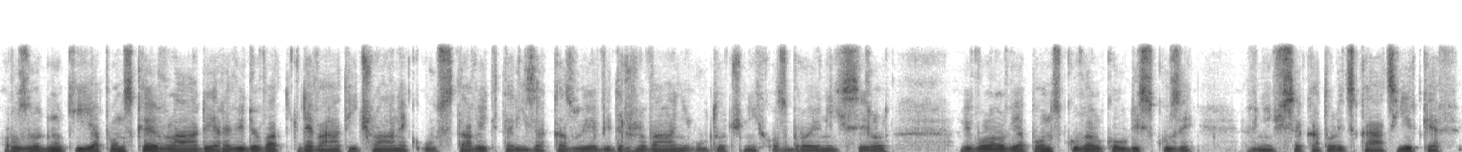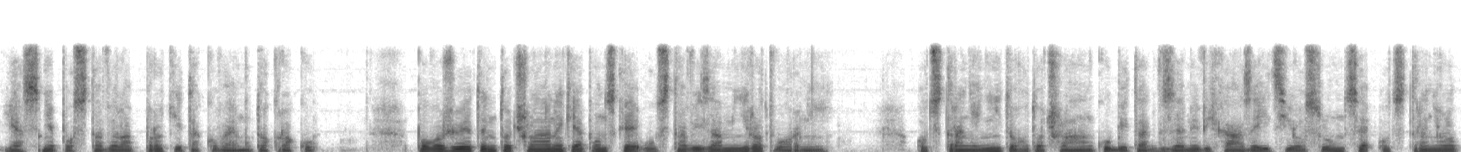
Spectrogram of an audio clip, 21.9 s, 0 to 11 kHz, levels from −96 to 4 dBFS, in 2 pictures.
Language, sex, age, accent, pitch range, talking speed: Czech, male, 40-59, native, 90-105 Hz, 125 wpm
